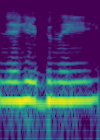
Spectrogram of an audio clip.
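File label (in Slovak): "nehybný", Slovak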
